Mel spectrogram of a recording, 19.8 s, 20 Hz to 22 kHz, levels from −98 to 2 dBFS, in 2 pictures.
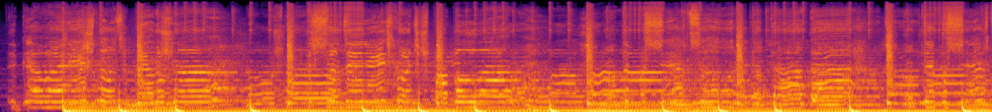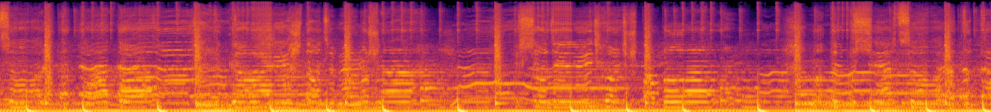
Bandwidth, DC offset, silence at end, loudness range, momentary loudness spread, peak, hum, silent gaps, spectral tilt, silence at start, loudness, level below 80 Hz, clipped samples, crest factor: over 20 kHz; under 0.1%; 0 s; 1 LU; 4 LU; 0 dBFS; none; none; -5 dB/octave; 0.1 s; -12 LUFS; -12 dBFS; under 0.1%; 10 dB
